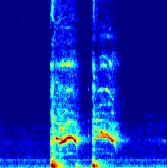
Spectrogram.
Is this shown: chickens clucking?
no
